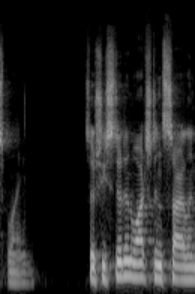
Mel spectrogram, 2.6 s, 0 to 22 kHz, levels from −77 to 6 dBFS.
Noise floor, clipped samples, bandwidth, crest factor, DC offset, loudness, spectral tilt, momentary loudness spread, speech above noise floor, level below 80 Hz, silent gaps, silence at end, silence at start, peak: -80 dBFS; under 0.1%; 18.5 kHz; 18 dB; under 0.1%; -20 LUFS; -3.5 dB/octave; 18 LU; 57 dB; -70 dBFS; none; 0 s; 0 s; -6 dBFS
